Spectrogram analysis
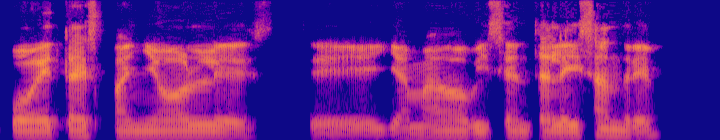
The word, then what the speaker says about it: Aleixandre: éstas está ignacio y esta alexandre como se pronuncia su nombre aleixandre aleixandre aleixandre y the ones tu nombre pues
